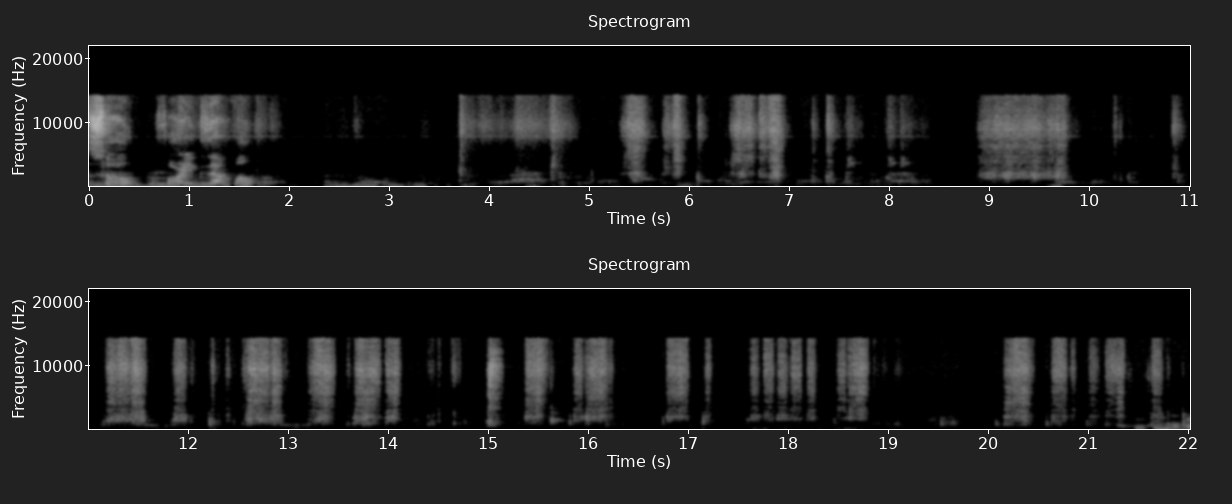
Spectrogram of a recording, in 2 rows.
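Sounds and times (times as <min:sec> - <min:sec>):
pen scratching on paper: 0:05.3 - 0:08.3, 0:08.9 - 0:18.9, 0:19.5 - 0:22.0.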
